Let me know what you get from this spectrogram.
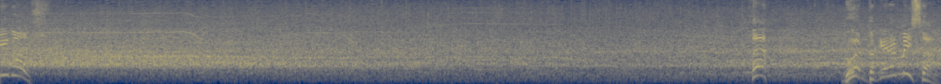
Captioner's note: applause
